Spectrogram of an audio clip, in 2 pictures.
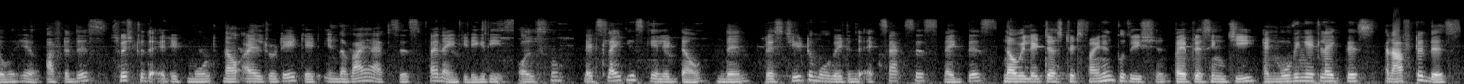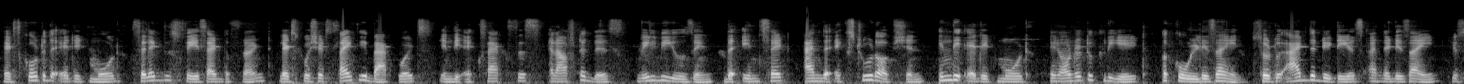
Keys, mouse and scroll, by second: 1.6 Tab, 3.1 r, 3.6 y, 4.2 KP_9, 4.5 KP_0, 5.9 s, 7.1 Tab, 7.7 g, 8.2 x, 15.6 Tab, 17.3 g, 17.6 x, 29.1 g.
